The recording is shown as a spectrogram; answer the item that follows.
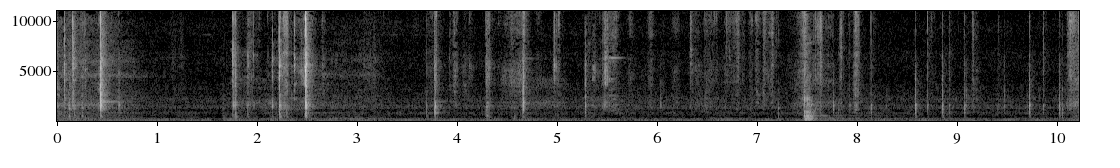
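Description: AA batteries snapped one by one into a plastic battery compartment against its spring contacts, a series of sharp clicks and taps of hard plastic being handled. The toy itself gives no sound: it still isn't working.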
